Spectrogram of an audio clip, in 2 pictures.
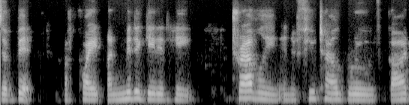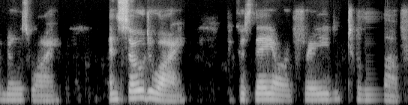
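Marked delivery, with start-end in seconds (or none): none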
